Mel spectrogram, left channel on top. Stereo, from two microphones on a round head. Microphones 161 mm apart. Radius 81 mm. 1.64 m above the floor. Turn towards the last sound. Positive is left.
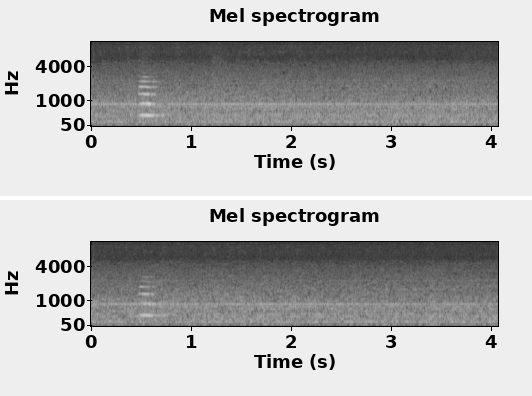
turn(degrees=45)  # may be behind; listen again after turning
